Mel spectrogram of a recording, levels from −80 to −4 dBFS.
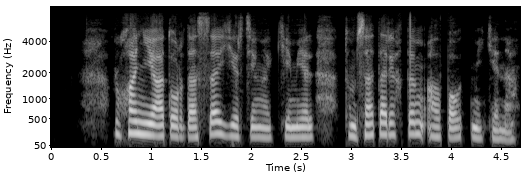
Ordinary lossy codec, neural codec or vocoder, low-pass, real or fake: none; none; 7.2 kHz; real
